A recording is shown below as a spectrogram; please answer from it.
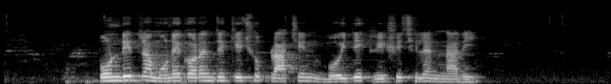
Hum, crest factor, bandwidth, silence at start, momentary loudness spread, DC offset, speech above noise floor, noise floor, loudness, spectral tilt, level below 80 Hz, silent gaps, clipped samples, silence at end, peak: none; 18 dB; 11 kHz; 0.65 s; 10 LU; under 0.1%; 44 dB; -60 dBFS; -17 LUFS; -6.5 dB/octave; -54 dBFS; none; under 0.1%; 1.3 s; 0 dBFS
